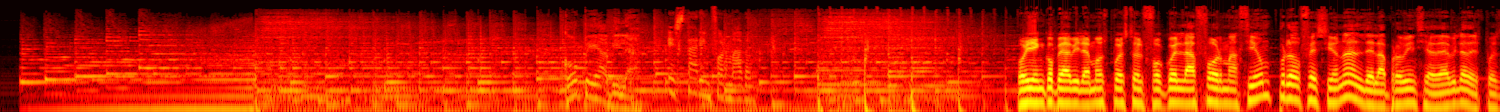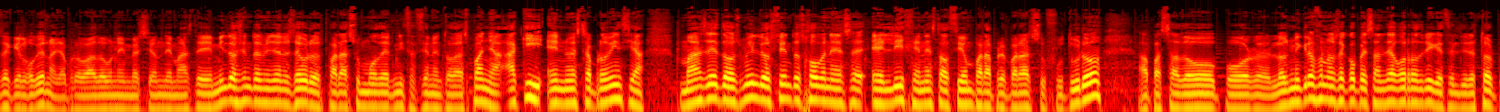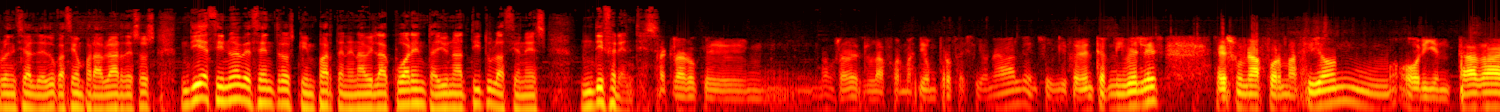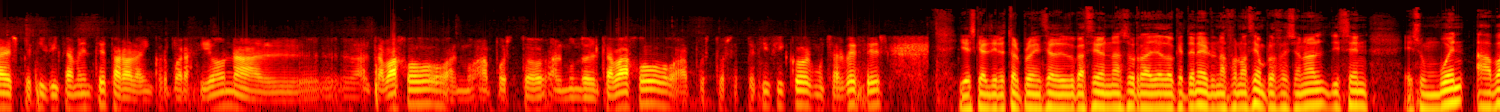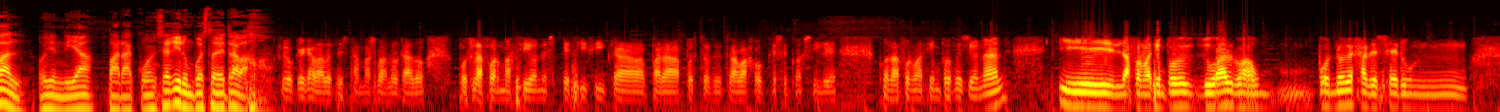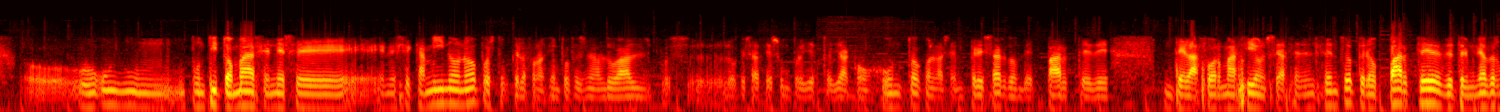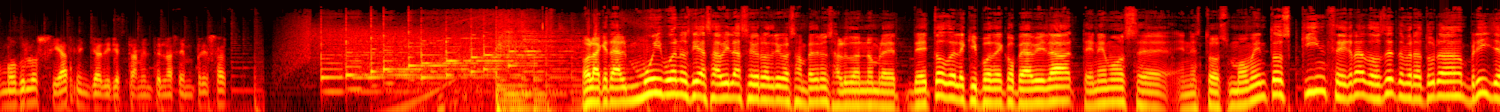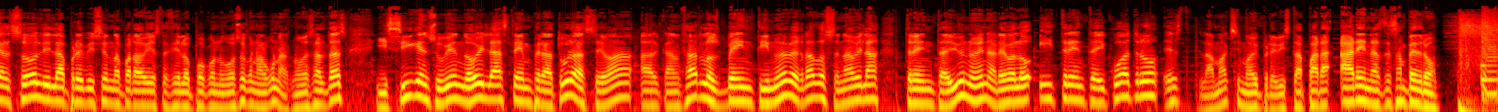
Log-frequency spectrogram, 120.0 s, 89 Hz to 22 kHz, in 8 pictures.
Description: Informativo Matinal Herrera en COPE Ávila -19-mayo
